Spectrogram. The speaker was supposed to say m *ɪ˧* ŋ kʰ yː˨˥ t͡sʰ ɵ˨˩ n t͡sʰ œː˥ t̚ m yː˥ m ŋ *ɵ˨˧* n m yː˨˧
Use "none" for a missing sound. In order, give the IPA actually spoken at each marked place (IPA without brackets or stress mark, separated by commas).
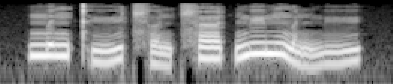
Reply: ɪ˥, ɵ˨˩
